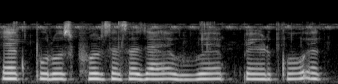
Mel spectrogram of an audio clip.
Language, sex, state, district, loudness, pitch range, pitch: Hindi, female, Jharkhand, Garhwa, -17 LUFS, 245-255 Hz, 250 Hz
